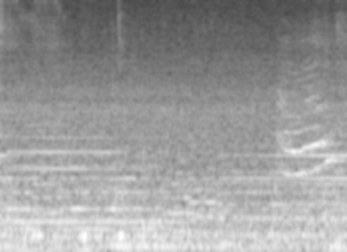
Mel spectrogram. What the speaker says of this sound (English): You might be able to already hear the cats in the background.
